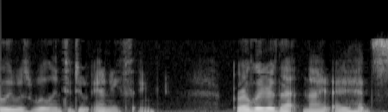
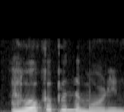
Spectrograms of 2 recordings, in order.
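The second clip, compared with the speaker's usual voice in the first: ordinary delivery, nothing marked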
